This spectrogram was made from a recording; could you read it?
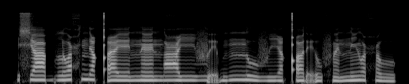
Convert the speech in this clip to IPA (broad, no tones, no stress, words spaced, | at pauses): ɕaːbloħni qʼeːnɛ̃nʕiː vḛb nːu viːqʼuɾḛu̯fɛ̃ nĩu̯ħu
